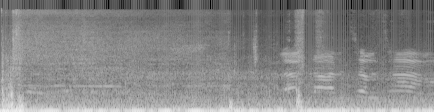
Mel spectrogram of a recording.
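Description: Car engine idling, heard from inside the cabin as a steady low rumble.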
